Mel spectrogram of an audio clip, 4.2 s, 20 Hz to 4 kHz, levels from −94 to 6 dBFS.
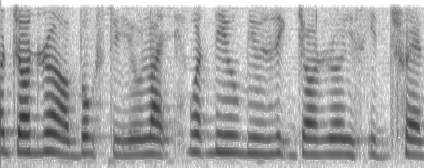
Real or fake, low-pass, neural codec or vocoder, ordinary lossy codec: real; 3.6 kHz; none; none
